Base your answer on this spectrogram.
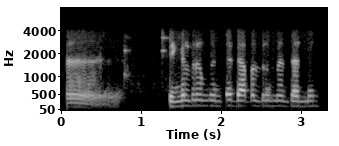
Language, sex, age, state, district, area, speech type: Telugu, male, 60+, Andhra Pradesh, N T Rama Rao, urban, conversation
